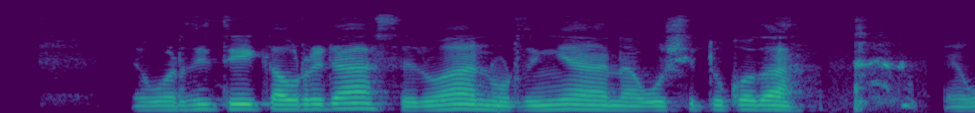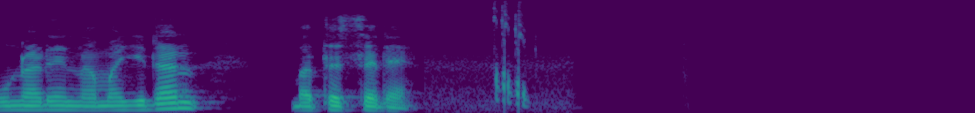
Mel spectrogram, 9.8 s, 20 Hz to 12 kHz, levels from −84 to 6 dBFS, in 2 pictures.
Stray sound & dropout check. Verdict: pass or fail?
fail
